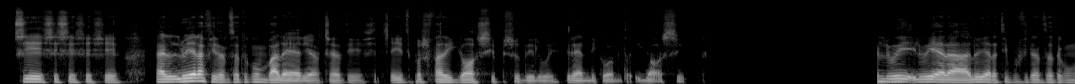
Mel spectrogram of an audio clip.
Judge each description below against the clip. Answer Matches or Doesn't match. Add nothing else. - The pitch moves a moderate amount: Matches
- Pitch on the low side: Matches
